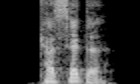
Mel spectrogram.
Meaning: 1. cassette 2. coffer
- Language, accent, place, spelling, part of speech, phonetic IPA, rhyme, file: German, Germany, Berlin, Kassette, noun, [kaˈsɛtə], -ɛtə, De-Kassette.ogg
